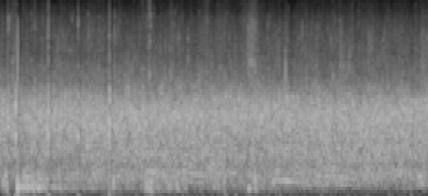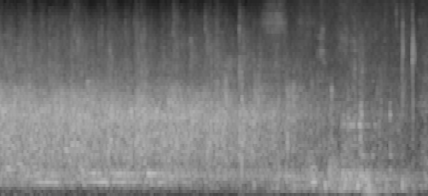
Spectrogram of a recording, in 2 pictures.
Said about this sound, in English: So let's give them all a round of applause.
